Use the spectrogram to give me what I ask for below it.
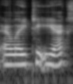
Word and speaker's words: LaTeX: math type uses latex it's spelled l-a-t-e-x but we say latex and it's l a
